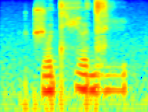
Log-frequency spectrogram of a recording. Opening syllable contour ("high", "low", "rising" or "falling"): rising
